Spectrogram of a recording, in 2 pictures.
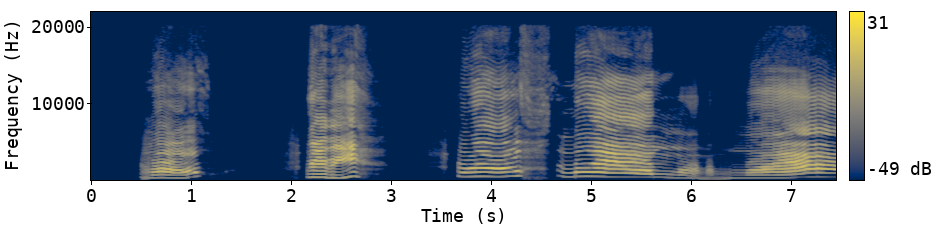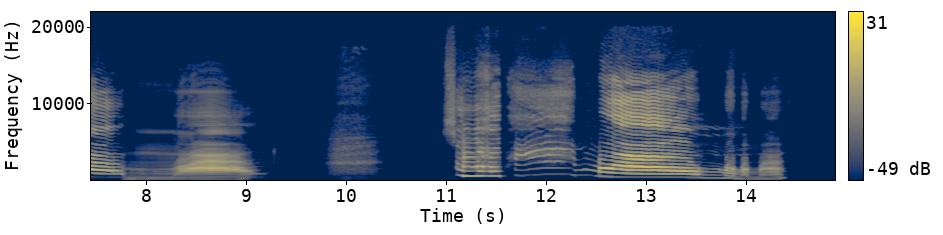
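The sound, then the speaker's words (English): A person voices a run of drawn-out, whiny cat meows, about eight in a row with short pauses, rising and falling in pitch, fairly loud with no other sounds. “It's just meow. I have a very fluffy tail and meow. Meow.”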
